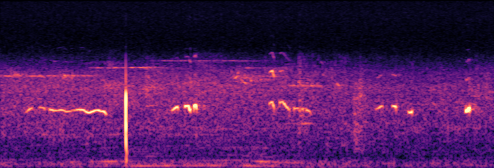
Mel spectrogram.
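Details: Baby orangutan giving thin, wavering whistled squeaks at a steady mid-high pitch, several short bursts spread over five seconds, with one sharp click near the start and a faint low hum underneath.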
